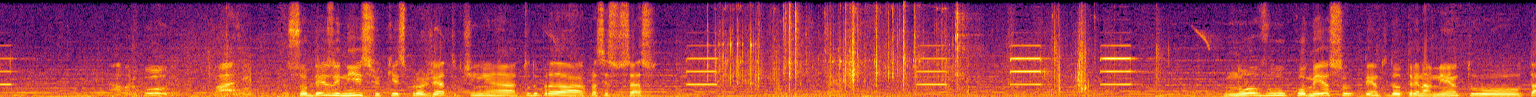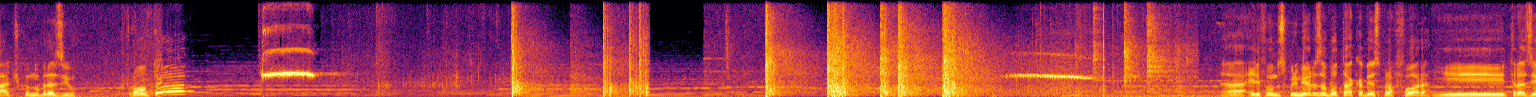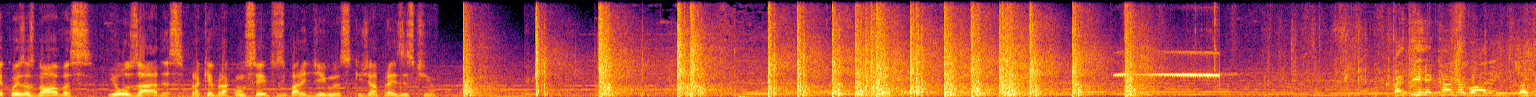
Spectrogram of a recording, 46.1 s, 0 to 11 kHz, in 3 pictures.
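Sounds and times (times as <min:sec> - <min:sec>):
whistle blast: 0:00.0 - 0:00.2, 0:10.1 - 0:11.4, 0:18.0 - 0:18.9, 0:25.4 - 0:26.5, 0:41.8 - 0:43.1
background music: 0:00.0 - 0:46.0
pistol shots: 0:20.5 - 0:21.9, 0:23.0 - 0:25.7, 0:35.3 - 0:42.6.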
